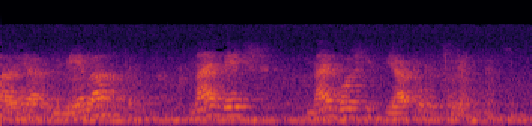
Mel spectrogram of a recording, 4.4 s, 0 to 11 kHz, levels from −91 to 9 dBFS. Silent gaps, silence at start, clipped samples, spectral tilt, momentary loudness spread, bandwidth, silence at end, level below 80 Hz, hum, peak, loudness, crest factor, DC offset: none; 0 s; under 0.1%; -8.5 dB/octave; 12 LU; 6.4 kHz; 0 s; -58 dBFS; none; -14 dBFS; -31 LUFS; 18 dB; under 0.1%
